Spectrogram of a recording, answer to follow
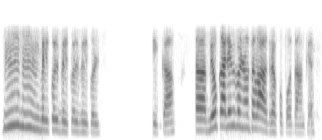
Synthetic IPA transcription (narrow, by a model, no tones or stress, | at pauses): ɦəɦbɪlkʊlbɪlkʊlbɪlkʊl | ʈʰiːkaː | t̪ɐbjokaːɾebʱibɐnot̪ʰaʋaːɡɾakopoːt̪aãːke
